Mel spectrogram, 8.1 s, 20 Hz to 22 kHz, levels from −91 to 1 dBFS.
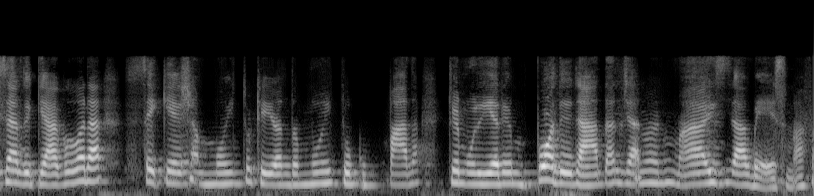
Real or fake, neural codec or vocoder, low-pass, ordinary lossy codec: fake; codec, 16 kHz, 1 kbps, X-Codec, HuBERT features, trained on balanced general audio; none; none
